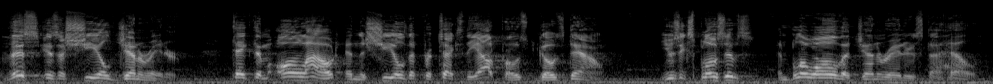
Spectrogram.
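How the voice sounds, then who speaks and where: An actor playing a proud, stern military commander who speaks with solemn, emphatic authority in a video game. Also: male voice, mid-range voice, sing-song, a little slow, fairly bright tone, a little hiss or hum. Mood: urgent, commanding. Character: proud, stern male military commander briefing his elite squad. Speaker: commanding officer. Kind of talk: dramatic video game cutscene acting.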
